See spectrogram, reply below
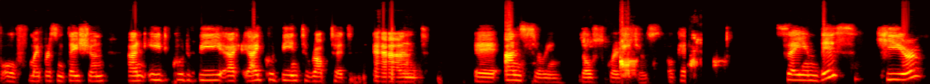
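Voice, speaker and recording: A woman from Ecuador, a languages coach giving a webinar to teachers, speaking slowly and often restarting her sentences. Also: medium pitch, a bit bright, no echo. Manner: slow, hesitant, repeats and restarts phrases. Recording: dull, lo-fi webinar audio.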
